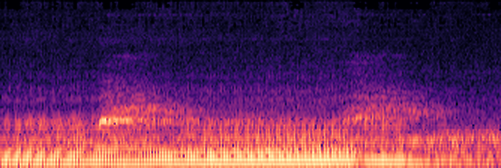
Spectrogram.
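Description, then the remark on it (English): A car engine revs hard as the car is driven on bumpy ground along an uneven grass and dirt track, a loud, steady growling drone that holds for a couple of seconds before its pitch drops and the roar eases off slightly. “And as they struggled to ride the uneven grass and dirt track, although there was one witness, Reginald Turney of Staines Crescent, who was sleeping in an Anderson shelter and was awoken by the car's engine revving hard as it was driven on bumpy”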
